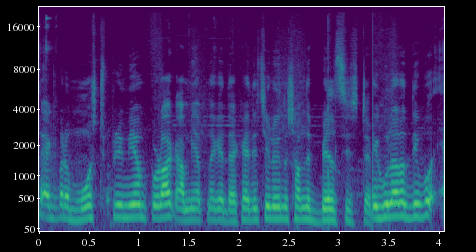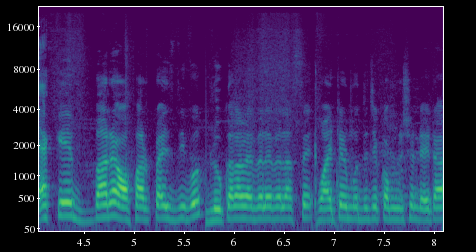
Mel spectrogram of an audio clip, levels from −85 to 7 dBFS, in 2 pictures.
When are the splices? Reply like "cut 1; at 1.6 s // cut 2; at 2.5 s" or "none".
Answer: cut 1; at 3.3 s // cut 2; at 5.7 s // cut 3; at 6.8 s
